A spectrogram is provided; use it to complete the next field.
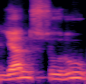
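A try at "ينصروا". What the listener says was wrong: آخری حرف پہ حرکت ہے نا, اس کو بھی پڑھنا ہے تاکہ یہ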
